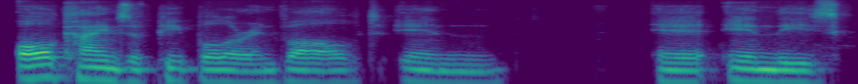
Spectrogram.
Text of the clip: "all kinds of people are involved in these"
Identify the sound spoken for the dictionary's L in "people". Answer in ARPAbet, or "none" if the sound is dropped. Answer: L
